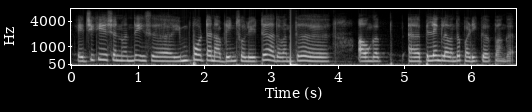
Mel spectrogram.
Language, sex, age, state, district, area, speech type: Tamil, female, 18-30, Tamil Nadu, Namakkal, rural, spontaneous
